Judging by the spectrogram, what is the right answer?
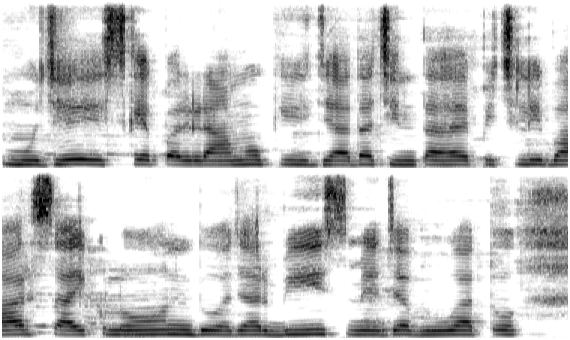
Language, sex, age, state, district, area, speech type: Hindi, female, 30-45, Uttar Pradesh, Mau, rural, read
